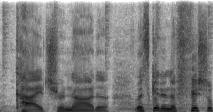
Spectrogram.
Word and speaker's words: Kaytranada: name in different ways K trinada Kai trinada let's get an official pronunciation from the man the proper way to say it k trinada k from Canada yeah from Canada so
